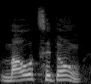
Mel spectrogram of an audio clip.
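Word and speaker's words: 毛泽东: That's the writing, this writing is pronounced Mao Zedong.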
